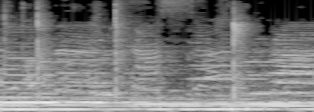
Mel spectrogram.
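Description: Karaoke music: a pop backing track with a steady bass line and sharp percussion hits, with girls singing into handheld microphones over it.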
